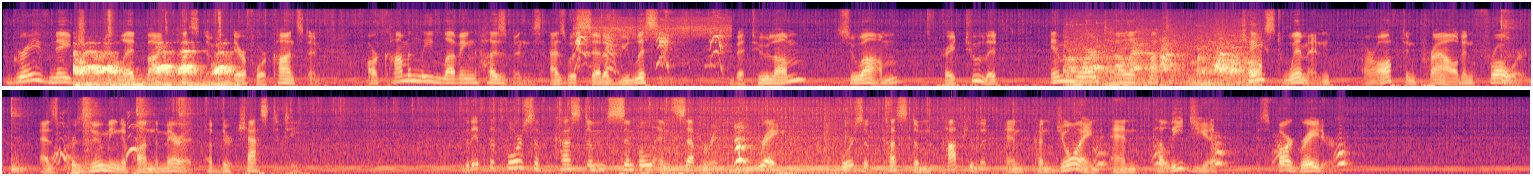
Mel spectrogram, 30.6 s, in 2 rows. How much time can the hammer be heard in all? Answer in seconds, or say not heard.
2 s.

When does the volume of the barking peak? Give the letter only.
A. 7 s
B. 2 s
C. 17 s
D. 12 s
B.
